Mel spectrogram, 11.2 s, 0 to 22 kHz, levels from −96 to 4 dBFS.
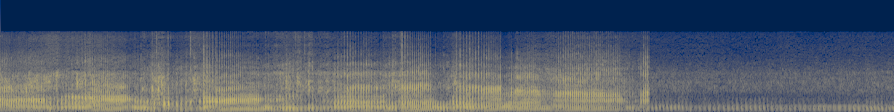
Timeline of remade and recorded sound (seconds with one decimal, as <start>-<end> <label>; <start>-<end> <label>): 0.0-7.0 remade; 7.0-7.7 recorded; 7.7-9.0 remade; 9.0-9.6 recorded; 9.6-11.2 remade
